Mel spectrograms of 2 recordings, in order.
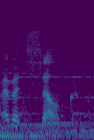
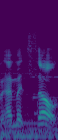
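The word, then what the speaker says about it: Emet-Selch: custodian also the M it's a hard K not a h emit s or EMT CK what huh wait have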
